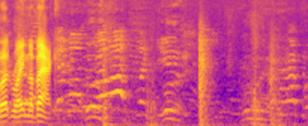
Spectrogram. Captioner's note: crowd chatter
